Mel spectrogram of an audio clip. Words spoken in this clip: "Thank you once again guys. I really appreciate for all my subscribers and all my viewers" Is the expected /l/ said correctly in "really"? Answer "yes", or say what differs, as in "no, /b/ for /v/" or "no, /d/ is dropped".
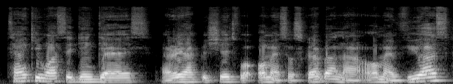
no, /l/ is dropped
